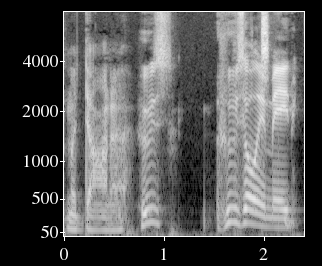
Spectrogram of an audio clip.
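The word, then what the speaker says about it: McDonagh: McDonough. He wouldn't be on there. Or McDonough, some Irish. It's pronounced Madonna.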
